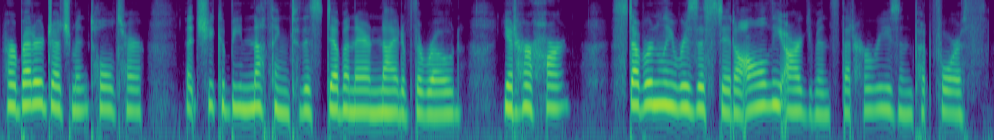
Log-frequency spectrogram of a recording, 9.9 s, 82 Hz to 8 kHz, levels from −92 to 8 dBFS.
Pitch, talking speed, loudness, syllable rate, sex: 225 Hz, 180 wpm, -19 LUFS, 4.9 syllables/s, female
